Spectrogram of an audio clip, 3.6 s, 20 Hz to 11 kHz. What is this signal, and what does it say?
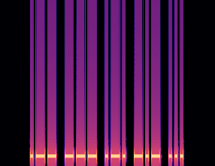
Morse code, heard as a keyed tone, about 25 wpm, 700 Hz. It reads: WORKS
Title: Sentences from Top 1000 Words - Review Part 5 - New Word Drill - 25wpm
